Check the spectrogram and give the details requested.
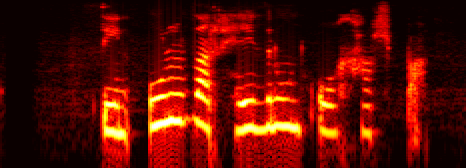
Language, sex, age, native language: Icelandic, female, 7, Icelandic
